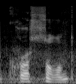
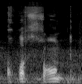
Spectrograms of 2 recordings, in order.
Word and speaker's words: croissant: also have the Quant cuz you have to say it properly otherwise French people want to crucify you so it's not a croissant it's a cant hey yes all right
